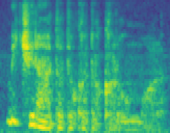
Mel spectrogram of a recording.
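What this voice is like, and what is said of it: Whispered line. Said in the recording (Hungarian): “Suttogta.”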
